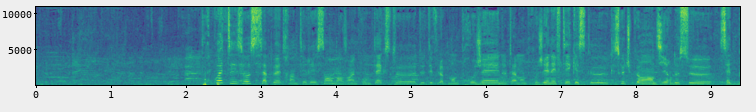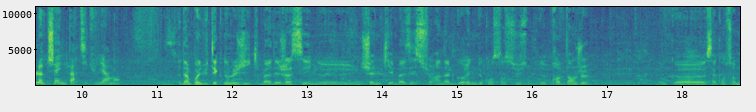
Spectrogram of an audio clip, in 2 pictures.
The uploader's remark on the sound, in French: Dans cet épisode, tu vas aussi vivre l'ambiance de l'événement et découvrir les backtages, les conférences, les participants...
